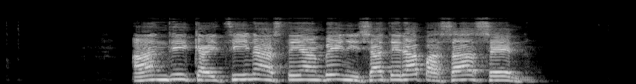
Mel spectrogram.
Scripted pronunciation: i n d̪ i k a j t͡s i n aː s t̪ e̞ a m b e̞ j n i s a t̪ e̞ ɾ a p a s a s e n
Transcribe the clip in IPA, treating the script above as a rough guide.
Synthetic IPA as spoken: a n d̪ i k a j t͡s i n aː s t̪ e̞ a m b e̞ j n i s a t̪ e̞ ɾ a p a s a s e n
